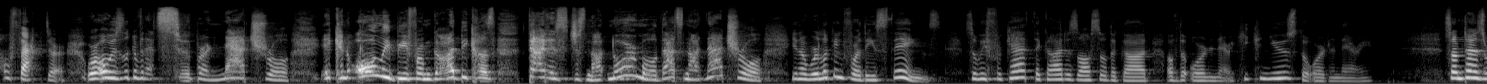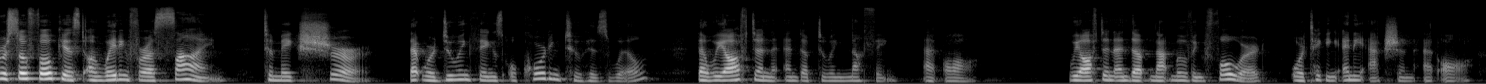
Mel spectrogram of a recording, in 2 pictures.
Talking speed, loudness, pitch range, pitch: 180 wpm, -20 LUFS, 175-260 Hz, 205 Hz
